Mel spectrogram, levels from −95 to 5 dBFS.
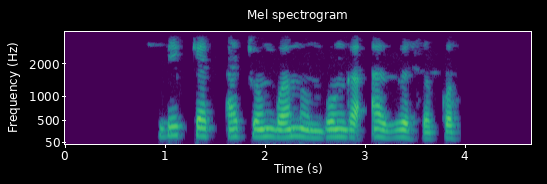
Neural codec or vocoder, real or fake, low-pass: none; real; 3.6 kHz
